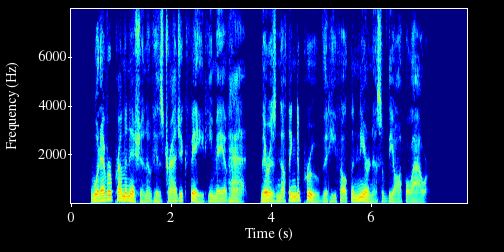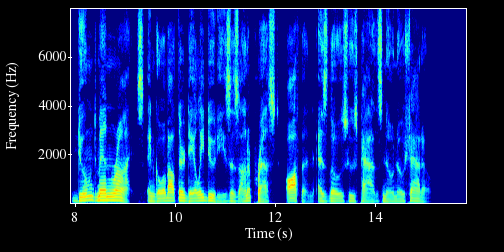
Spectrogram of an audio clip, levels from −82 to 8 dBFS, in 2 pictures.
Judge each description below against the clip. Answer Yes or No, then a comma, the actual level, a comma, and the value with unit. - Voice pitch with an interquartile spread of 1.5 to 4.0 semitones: Yes, average, 3.7 semitones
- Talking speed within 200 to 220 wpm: No, average, 165 wpm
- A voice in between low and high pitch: No, low, 105 Hz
